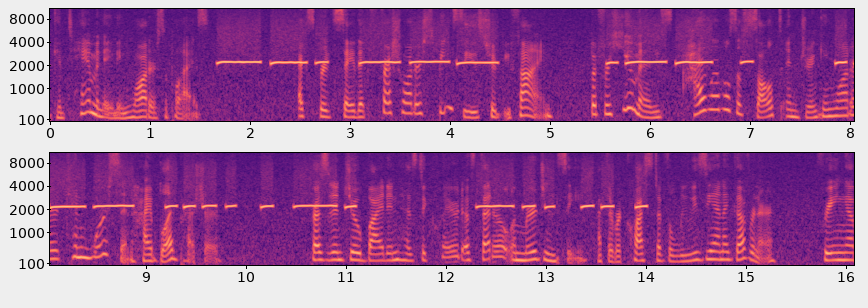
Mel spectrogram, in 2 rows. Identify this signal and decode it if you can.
Morse code, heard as a whistle, hand-sent with a straight key, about 12 wpm, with speech in English. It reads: GO WE WHEN DIE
